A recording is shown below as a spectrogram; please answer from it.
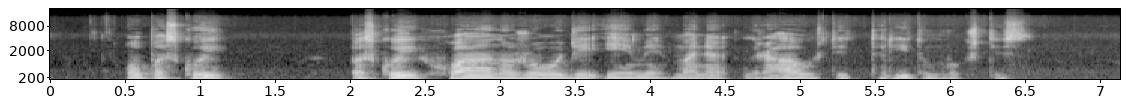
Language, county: Lithuanian, Telšiai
